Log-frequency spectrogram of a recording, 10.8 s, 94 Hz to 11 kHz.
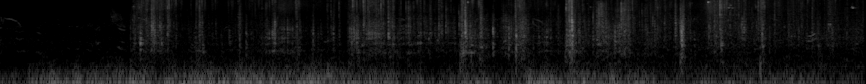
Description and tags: This was recorded with an H6 Zoom recorder at Zita park as I walk across a bridge connecting two jungle gyms at a slow pace with the shaking of the planks and jangling of the chains.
